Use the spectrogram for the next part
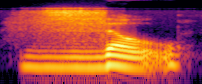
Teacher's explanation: though is the voiced TH, though, and you round your lips for the O.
